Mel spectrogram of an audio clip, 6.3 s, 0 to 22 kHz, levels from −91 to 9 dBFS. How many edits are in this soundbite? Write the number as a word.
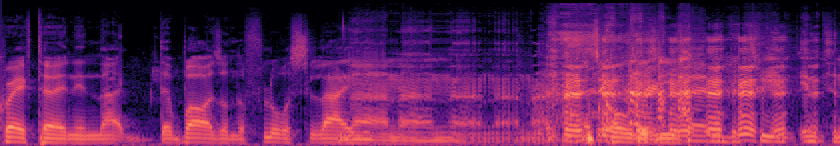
zero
